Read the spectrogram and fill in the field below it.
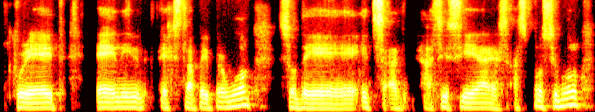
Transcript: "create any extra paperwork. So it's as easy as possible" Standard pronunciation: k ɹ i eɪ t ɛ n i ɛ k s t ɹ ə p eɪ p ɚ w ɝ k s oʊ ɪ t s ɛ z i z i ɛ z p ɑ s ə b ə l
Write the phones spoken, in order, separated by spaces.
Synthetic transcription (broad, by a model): k ɹ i eɪ t ɛ n i ɛ k s t ɹ ə p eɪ p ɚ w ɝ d s oʊ ɪ t s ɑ s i s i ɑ s p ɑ s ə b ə l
